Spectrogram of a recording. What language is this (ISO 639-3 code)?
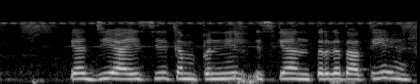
hin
